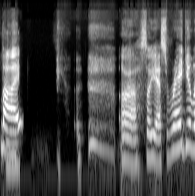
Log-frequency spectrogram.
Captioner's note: chuckles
